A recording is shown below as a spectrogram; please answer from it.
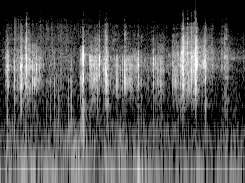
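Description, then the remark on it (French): A box holding small paper slips for a prize draw being opened, with a run of irregular crinkly, papery rustles and a couple of sharper crunches, fairly quiet throughout, with no voices. “J'ouvre la boîte.”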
